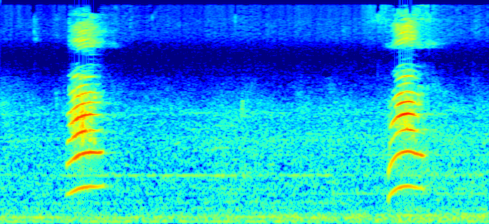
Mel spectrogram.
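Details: Kitten taken in off the street and now recovering: two short, clear meows about two and a half seconds apart, each sliding upward then falling, against a quiet low hum.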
